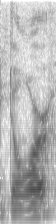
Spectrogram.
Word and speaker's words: Doerr: my name is D It's pronounced like the door and just straighten that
